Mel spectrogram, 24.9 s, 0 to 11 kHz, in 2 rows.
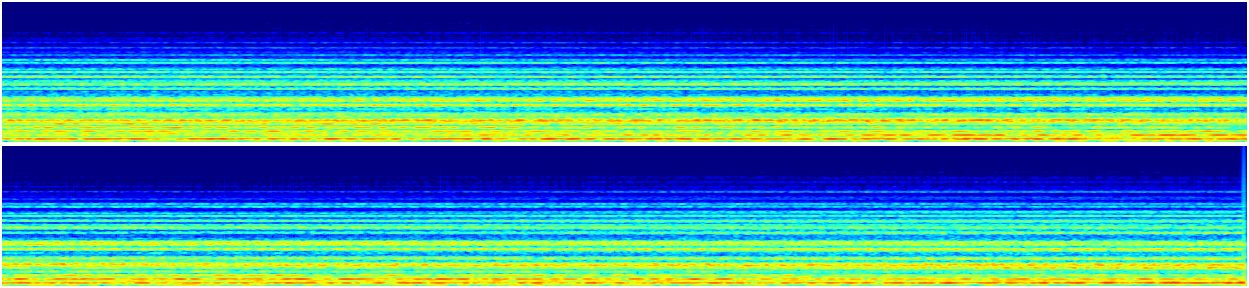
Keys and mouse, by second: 0.3 3, 0.5 click, 2.2 e, 3.3-7.8 drag, 13.4 e, 14.8-16.5 drag, 18.7 3, 18.9 click, 20.7 e, 21.9-24.6 drag.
